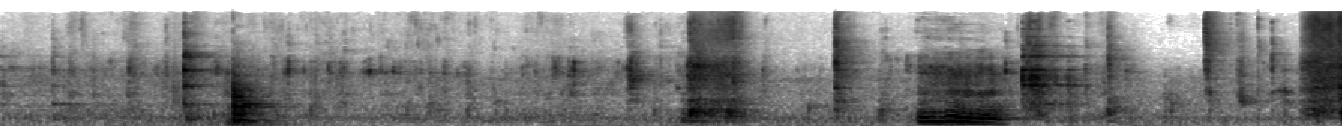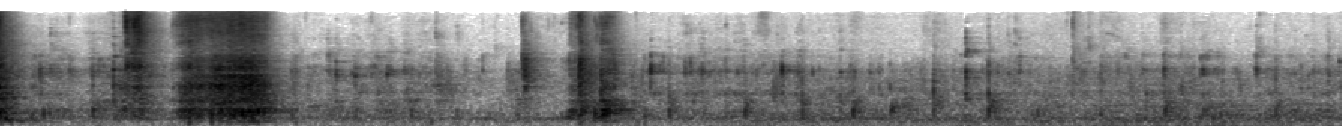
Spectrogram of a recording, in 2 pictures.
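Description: Ramen being eaten: several loud, wet slurps of noodles and broth in the middle stretch, with wooden chopsticks and a ceramic spoon clicking against a ceramic bowl now and then.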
